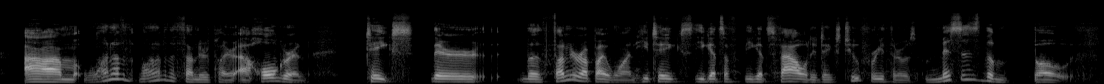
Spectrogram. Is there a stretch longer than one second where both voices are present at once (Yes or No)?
No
